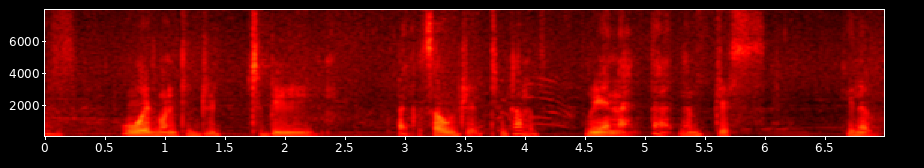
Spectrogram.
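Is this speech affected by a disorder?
Yes: spinal muscular atrophy; uses voice commands for games.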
